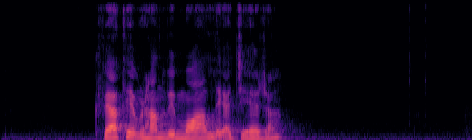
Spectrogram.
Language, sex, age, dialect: Faroese, female, 15-35, Suðurstreymoy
